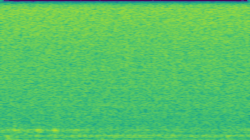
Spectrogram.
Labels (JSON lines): {"label": "anthrophony, boat engine", "recorder": "HydroMoth"}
